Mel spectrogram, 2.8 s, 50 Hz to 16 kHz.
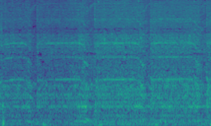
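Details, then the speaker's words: Jeep with a bad engine cranking with a compression tester on a good cylinder, valve train audible: steady starter whir with strong, even compression pulses, reading about 130 over three revolutions. "got the compression tester on a good cylinder you'll notice the valve train and the background there yep go ahead"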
